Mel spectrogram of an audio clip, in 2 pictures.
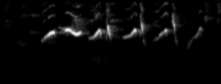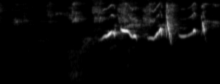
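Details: Female Oriental magpie-robin calling the male, used as a lure: rapid series of upswept whistled notes with sharp chips between them, two bursts separated by a brief pause.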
